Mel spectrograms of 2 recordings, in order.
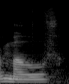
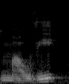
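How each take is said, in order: First: The word is said with one syllable. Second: The word is said with two syllables. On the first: The speaker calls it right. "but mauve" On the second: The speaker calls it wrong. "for years when I was little I thought the name of the word was mauvey"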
